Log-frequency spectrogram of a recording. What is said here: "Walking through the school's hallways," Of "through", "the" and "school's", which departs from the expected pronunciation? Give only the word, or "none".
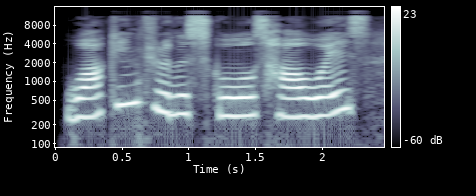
none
